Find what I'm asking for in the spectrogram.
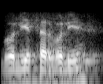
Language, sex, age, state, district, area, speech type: Hindi, male, 18-30, Bihar, Samastipur, rural, conversation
